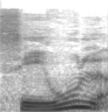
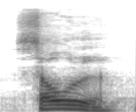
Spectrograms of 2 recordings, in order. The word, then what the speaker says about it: Seoul: Da erst habe ich gelernt, nach 37 Lebensjahren, dass man die südkoreanische Hauptstadt ja gar nicht Seoul ausspricht, sondern Seoul, wie die Musik. Wer soll denn sowas wissen? Das macht überhaupt keinen Sinn. Geschrieben wird hier Seoul, deswegen sage ich auch weiterhin so dazu.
